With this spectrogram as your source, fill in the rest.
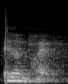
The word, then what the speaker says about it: uilleann: work with him today this is an inner pipe near them like now it's spelled UI l EA I William how do you smell it new ID the below or VA mm yeah waiter so these are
